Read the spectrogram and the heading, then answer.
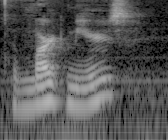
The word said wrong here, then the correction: Mark Meer: I'll give it to you. No S. – Mark Meer. – Mark Meer.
